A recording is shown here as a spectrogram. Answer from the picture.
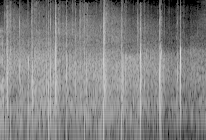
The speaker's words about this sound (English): Don't they look fab? Can we give them a round of applause, actually?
